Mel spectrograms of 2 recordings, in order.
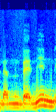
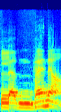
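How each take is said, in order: First: The word ends in -in with nunation. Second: The word ends in a plain -a vowel. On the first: The speaker calls it wrong. "ലണ്ടനിൻ എന്ന് നമ്മൾ പറയില്ല" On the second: The speaker calls it right. "അവിടെ ലണ്ടന എന്നാണ്"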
